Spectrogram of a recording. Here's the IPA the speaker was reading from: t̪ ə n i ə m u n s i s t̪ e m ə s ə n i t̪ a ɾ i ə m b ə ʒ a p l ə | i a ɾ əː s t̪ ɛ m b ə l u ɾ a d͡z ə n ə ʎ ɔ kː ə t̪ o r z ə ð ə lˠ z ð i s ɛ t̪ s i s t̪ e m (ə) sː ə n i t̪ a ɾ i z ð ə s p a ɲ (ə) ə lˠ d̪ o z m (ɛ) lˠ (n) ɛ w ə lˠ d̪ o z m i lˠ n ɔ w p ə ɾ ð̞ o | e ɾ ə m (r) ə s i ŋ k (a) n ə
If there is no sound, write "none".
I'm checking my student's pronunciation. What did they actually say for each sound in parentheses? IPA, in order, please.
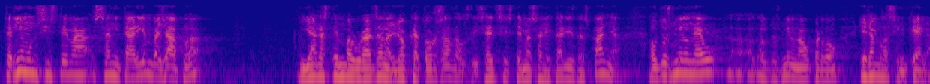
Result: ə, ə, i, n, l, ɛ

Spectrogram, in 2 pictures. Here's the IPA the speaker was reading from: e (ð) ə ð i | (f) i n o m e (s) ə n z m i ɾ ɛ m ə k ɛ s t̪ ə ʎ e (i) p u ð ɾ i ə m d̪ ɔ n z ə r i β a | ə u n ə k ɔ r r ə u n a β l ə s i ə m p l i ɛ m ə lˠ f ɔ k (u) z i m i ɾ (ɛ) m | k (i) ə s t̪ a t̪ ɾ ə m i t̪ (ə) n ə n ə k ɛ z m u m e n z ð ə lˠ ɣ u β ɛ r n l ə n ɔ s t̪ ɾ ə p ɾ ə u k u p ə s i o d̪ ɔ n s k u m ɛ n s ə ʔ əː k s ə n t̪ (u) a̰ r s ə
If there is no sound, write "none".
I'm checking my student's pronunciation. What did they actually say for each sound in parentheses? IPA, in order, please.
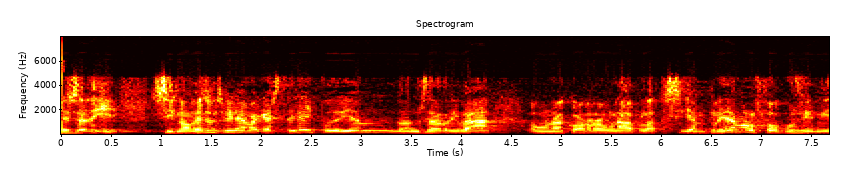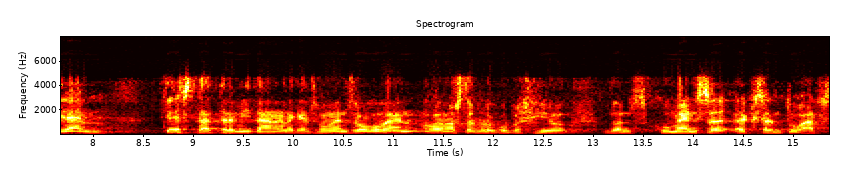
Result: z, s, z, j, u, ɛ, ɛ, a, u

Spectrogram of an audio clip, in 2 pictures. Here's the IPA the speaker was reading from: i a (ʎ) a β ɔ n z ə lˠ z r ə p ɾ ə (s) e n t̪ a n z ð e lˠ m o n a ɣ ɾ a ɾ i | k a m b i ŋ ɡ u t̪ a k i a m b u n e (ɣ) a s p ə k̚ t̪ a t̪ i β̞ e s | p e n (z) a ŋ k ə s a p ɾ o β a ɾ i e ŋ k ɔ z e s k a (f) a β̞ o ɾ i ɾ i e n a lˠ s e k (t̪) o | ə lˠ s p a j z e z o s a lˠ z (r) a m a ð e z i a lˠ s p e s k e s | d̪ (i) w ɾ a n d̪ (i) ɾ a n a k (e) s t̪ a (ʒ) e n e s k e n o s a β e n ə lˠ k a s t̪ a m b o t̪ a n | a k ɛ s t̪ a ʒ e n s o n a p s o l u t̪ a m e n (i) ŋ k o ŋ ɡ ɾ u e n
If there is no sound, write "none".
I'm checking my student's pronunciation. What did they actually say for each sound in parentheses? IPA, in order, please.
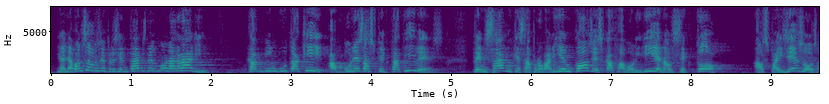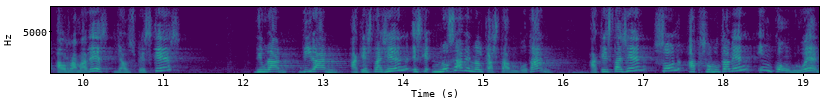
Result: ʎ, z, z, s, f, t̪, r, i, i, ɛ, ʒ, i

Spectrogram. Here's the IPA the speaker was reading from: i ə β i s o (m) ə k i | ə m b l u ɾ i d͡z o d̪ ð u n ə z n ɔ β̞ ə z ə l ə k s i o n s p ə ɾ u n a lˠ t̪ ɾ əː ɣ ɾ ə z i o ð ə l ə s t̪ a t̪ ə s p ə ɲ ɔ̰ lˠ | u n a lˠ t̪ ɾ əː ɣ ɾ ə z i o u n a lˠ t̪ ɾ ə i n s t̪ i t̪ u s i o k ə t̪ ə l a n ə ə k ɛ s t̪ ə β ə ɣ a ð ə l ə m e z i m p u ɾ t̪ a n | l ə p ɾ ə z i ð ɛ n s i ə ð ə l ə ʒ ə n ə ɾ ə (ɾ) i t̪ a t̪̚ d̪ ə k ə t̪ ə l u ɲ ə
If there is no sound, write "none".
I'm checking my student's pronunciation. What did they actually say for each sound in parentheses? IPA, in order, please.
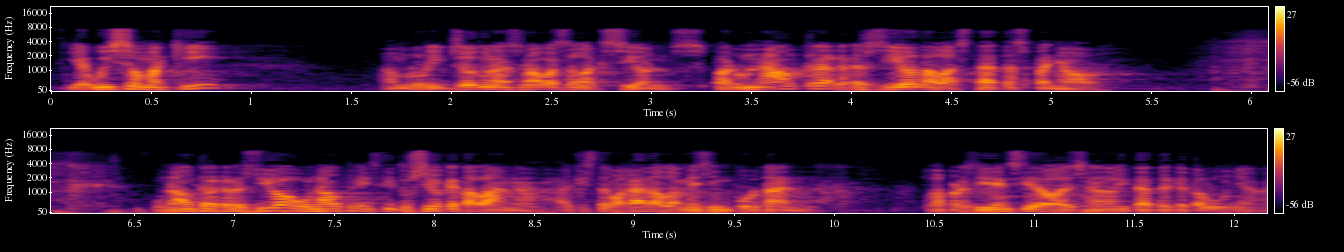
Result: m, l

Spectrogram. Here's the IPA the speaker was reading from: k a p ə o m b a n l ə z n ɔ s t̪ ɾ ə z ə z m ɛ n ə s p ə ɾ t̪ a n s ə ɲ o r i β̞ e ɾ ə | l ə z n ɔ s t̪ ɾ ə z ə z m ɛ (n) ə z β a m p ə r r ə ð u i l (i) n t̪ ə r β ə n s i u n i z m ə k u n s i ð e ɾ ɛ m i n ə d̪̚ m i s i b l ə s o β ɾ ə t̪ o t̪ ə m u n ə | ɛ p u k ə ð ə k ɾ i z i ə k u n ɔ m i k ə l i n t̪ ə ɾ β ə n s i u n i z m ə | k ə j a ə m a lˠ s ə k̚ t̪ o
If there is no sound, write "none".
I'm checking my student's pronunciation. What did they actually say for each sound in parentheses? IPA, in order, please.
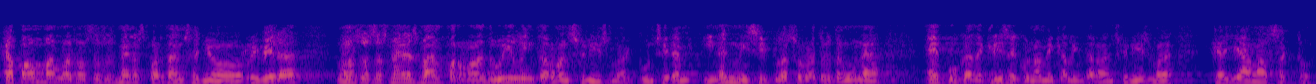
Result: n, i

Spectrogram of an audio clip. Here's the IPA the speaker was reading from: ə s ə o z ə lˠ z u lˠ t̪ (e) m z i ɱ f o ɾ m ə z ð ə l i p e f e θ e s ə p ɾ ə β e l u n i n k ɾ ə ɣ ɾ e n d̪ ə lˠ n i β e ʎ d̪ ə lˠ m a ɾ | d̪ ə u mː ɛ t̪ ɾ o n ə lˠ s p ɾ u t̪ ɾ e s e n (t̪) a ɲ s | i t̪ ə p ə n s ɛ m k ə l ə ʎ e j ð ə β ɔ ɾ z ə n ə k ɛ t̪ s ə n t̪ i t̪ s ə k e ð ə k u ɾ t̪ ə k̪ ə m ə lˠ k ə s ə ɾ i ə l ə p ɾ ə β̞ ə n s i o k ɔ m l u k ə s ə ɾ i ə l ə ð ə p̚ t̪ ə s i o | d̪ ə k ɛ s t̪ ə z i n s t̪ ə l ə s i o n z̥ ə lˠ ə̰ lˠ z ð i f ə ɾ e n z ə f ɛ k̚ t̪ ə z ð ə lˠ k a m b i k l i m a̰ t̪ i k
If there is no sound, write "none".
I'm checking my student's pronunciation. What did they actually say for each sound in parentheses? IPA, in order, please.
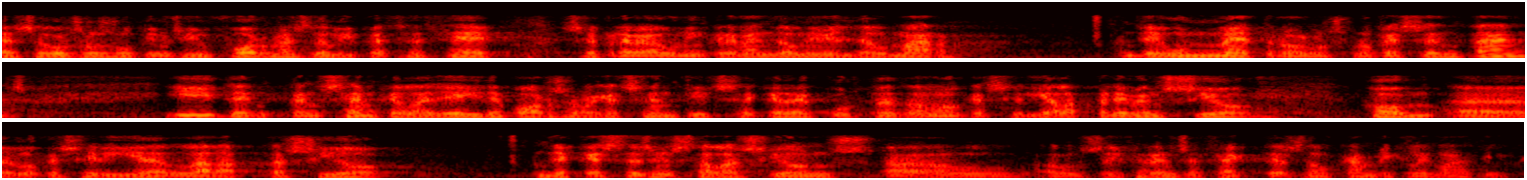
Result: i, t̪

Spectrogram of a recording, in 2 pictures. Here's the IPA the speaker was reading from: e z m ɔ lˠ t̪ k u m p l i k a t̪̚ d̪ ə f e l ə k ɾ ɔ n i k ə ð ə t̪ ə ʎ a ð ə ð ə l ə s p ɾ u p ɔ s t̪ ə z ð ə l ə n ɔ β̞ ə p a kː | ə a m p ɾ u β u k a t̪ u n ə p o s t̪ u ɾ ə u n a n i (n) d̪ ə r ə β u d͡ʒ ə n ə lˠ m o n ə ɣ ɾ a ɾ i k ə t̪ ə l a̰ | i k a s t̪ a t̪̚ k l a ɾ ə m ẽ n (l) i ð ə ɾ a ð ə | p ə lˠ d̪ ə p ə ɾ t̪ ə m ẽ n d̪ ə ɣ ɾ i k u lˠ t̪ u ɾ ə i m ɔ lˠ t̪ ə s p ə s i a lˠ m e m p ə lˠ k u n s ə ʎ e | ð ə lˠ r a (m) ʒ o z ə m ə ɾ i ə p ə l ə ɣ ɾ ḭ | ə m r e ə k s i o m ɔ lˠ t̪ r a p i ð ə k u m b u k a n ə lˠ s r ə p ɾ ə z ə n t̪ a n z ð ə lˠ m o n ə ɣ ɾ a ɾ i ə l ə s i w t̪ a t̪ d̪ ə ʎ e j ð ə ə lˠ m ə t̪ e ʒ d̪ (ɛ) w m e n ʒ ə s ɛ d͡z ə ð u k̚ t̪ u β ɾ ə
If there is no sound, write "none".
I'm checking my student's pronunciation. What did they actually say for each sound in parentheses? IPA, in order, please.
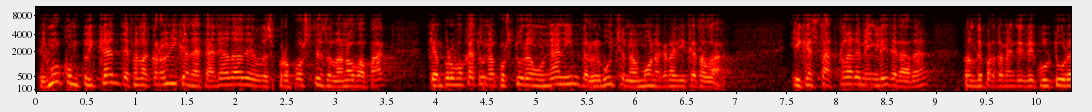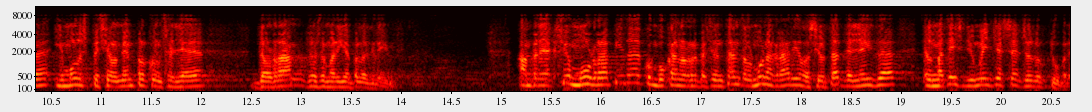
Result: m, l, m, i

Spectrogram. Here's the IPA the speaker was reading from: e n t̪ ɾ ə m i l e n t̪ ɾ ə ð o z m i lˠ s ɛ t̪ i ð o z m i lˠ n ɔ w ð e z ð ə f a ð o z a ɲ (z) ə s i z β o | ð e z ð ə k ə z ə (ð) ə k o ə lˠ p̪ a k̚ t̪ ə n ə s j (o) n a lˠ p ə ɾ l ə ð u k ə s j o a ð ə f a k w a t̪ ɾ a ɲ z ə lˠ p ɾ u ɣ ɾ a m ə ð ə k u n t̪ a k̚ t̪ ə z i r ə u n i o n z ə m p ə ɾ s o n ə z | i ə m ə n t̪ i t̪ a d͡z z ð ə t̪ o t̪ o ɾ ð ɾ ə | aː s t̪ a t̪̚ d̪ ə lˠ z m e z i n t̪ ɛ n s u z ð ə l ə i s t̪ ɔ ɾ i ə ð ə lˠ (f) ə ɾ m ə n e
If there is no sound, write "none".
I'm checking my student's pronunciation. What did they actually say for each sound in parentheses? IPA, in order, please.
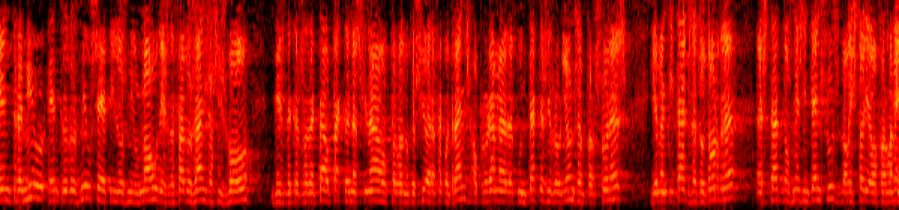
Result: z, ð, u, f

